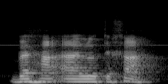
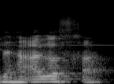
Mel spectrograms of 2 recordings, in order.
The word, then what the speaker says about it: Beha'alotcha: This week's Parasha is Beha'alotcha, or in the Ashkenaz pronunciation, Beha'alotcha, which means when you basically rise up to kindle the menorah, the lamp of the seven candles.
